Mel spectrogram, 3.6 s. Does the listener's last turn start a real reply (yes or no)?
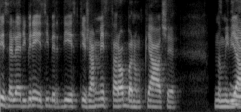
yes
